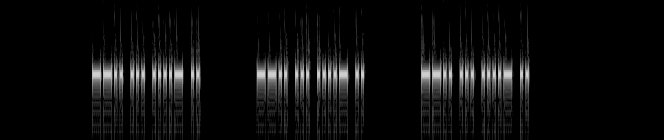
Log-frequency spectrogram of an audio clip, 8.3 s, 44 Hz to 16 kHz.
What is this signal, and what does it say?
Morse code, heard as a keyed tone, about 36 wpm, 700 Hz. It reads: ZS4I ZS4I ZS4I
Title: DXCC-100 Call Signs - 4 Characters - Repeated 3x - 35wpm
